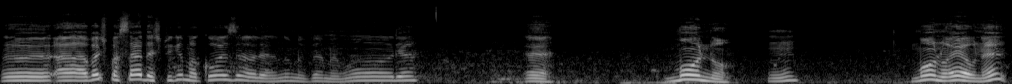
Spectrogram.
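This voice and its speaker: A man's voice: high-pitched, takes it slowly, long pauses, dark tone. A man teaching a language lesson, patiently repeating words and correcting his students' pronunciation.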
